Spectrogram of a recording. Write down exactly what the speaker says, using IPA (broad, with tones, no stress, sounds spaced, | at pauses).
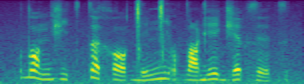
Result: d ɔ˥˩ n d͡ʒ i˧˩˧ t͡s t ɐ˥˩ x ɔ˧˩˧ ɡ͡ǀ e˨˦ ŋ͡ǀ i˥˩ r dˤ u˧˩˧ ɡ e˧˥˧ d͡ʒ ɛ˧˥˧ f z ɘ˧˩˧ t͡s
